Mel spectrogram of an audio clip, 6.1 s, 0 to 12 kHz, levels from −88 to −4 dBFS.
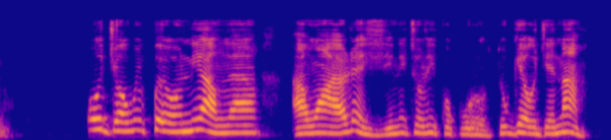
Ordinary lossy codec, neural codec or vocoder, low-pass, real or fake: none; codec, 16 kHz, 4.8 kbps, FACodec; 7.2 kHz; fake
